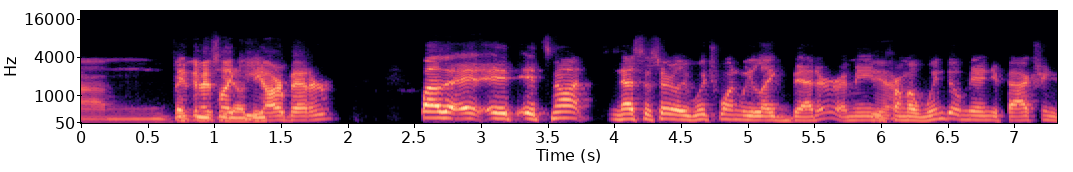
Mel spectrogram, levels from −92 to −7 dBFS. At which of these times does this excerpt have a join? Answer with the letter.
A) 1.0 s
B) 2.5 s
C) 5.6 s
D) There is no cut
D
